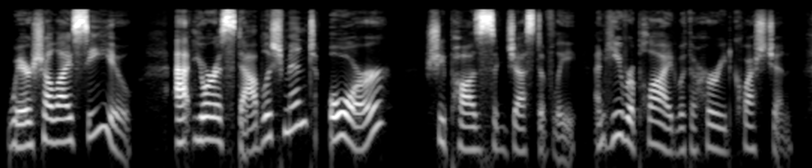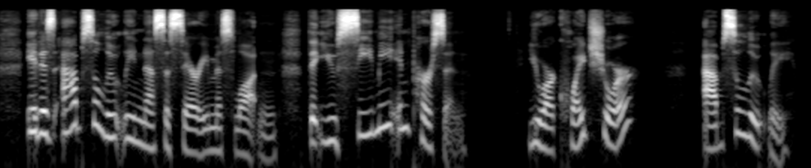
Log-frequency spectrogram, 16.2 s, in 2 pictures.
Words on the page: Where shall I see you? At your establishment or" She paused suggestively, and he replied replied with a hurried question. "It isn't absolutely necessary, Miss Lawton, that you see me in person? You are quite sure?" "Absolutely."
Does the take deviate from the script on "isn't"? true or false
true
